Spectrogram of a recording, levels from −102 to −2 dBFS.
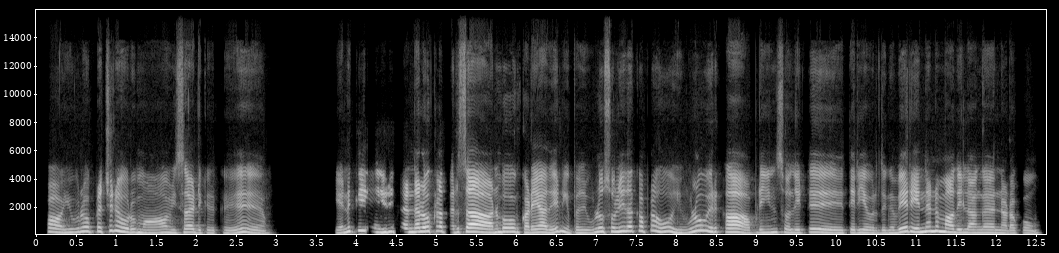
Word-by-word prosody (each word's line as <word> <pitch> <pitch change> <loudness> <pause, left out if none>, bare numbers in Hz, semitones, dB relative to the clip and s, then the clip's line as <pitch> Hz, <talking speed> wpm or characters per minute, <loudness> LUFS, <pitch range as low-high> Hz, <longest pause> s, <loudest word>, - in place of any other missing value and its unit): ஓ! - - 0 0.2
இவ்ளோ 255 +6 -2
பிரச்சனை 345 +4 -1
வருமா 225 -5 -3 0.3
விசா 205 +4 -4
எடுக்கறக்கு? 190 -2 -10 1.4
எனக்கு 285 - -2 0.3
இதுக்கு 275 +3 -3
அந்த 255 +1 +2
அளவுக்குப் 315 +1 +1
பெருசா 250 +4 +4 0.2
அனுபவம் 260 +2 0
கிடையாது. 220 0 +2 0.2
இப்ப 205 -1 -7
இவ்ளோ 255 +8 -1
சொல்லி 285 +1 +1
அதுக்கப்புறம் 320 -1 -2 0.2
இவ்ளோ 255 - -2 0.2
இருக்கா 265 -1 +2 0.2
அப்படின்னு 215 +4 -5
சொல்லிட்டு 210 +2 -3 0.4
தெரிய 205 0 -2
வருதுங்க. 185 +1 -7
வேறு 290 -2 +3
என்னென்ன 310 +3 +3
மாதிரியெல்லாம் 215 -3 0 0.3
நடக்கும்? 185 -1 -7
235 Hz, 130 wpm, -23 LUFS, 205-280 Hz, 1.4 s, பெருசா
